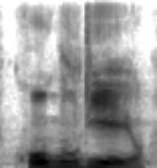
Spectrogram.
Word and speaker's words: 고구려: 그래서 우리가 알고 있는 고구려의 려자가 사실 리자 발음이라는 거 아시는 분들은 아실 겁니다. 고구리예요.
